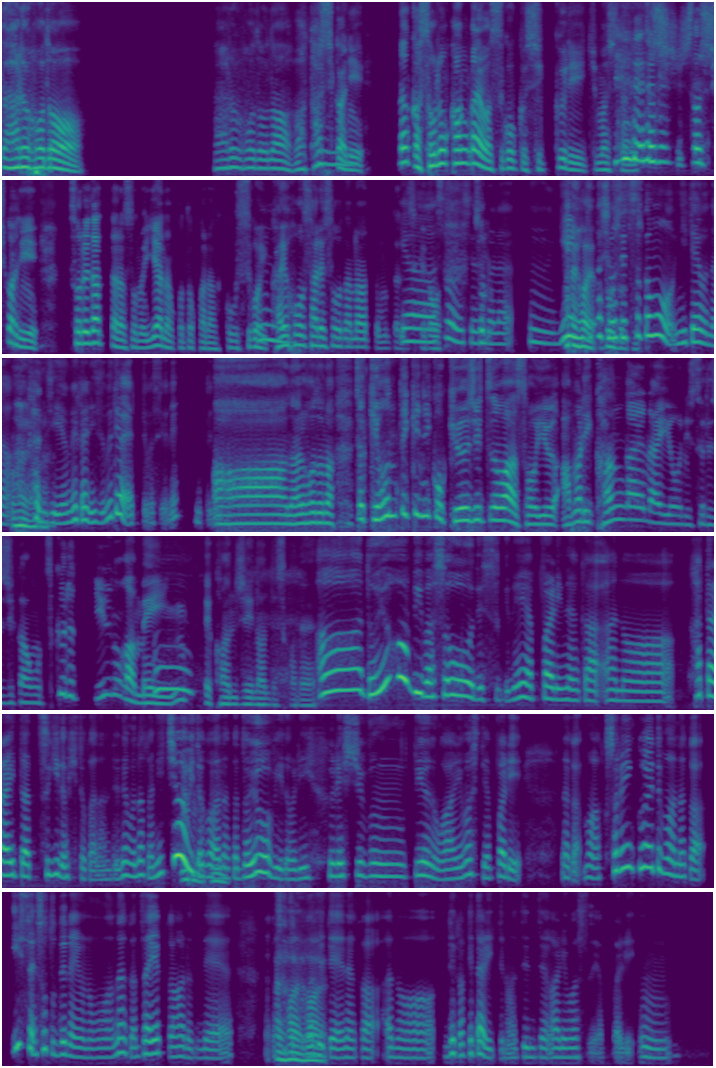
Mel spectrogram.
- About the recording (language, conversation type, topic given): Japanese, podcast, 休日はどのように過ごすのがいちばん好きですか？
- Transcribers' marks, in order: chuckle; "そうですね" said as "そうですぐね"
